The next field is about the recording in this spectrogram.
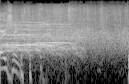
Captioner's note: cheers and applause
